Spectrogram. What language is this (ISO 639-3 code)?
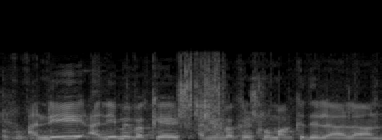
heb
